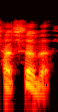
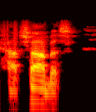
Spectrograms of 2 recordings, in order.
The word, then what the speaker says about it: Hassabis: recent Nobel laureate Demis Hassabis. Uh I'm I'm mispronouncing that. I think Hassabis.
